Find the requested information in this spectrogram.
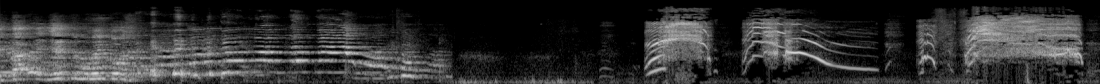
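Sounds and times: toddler shrieking: 0:06.5 - 0:11.0.

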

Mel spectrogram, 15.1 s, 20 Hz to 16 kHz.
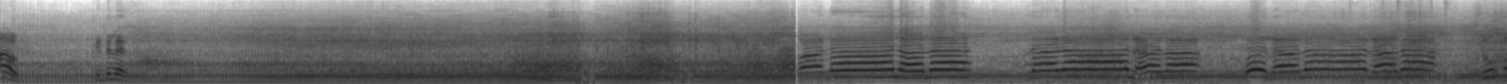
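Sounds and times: jet ski engine running: 0:00.0 - 0:15.0.

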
